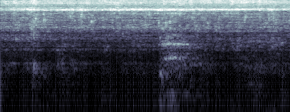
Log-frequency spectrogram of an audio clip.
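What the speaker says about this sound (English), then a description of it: "So I'm gonna give it a good rinse of hot water." Hot tap water runs steadily from a faucet while a cartridge razor is rinsed under it, a continuous close splashing hiss with a brief change in the flow midway.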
